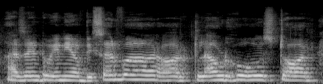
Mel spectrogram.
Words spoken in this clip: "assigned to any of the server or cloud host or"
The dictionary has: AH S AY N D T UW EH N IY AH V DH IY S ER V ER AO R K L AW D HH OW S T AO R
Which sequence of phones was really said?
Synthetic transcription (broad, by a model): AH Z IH N T UW EH N IY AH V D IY S ER V ER AO R K L AW D HH OW S T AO R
